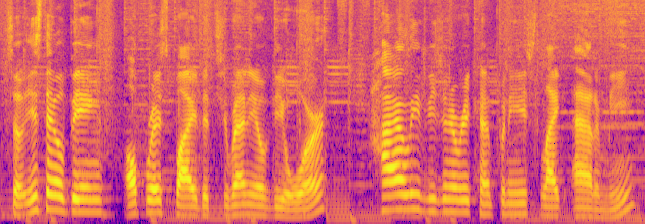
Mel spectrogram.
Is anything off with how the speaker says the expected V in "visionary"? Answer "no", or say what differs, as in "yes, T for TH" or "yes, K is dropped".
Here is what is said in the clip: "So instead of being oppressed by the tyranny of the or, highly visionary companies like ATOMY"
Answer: no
